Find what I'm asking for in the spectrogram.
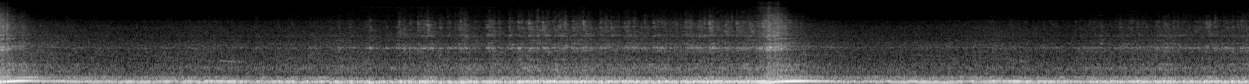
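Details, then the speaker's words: Ford Fox-body car started after years of sitting: catches and runs with a loping, uneven idle, revs swinging then settling; running rich, cause not yet found; a base idle reset is planned. "Running rich right now, but we're there. It's running. That's the important part for right now."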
